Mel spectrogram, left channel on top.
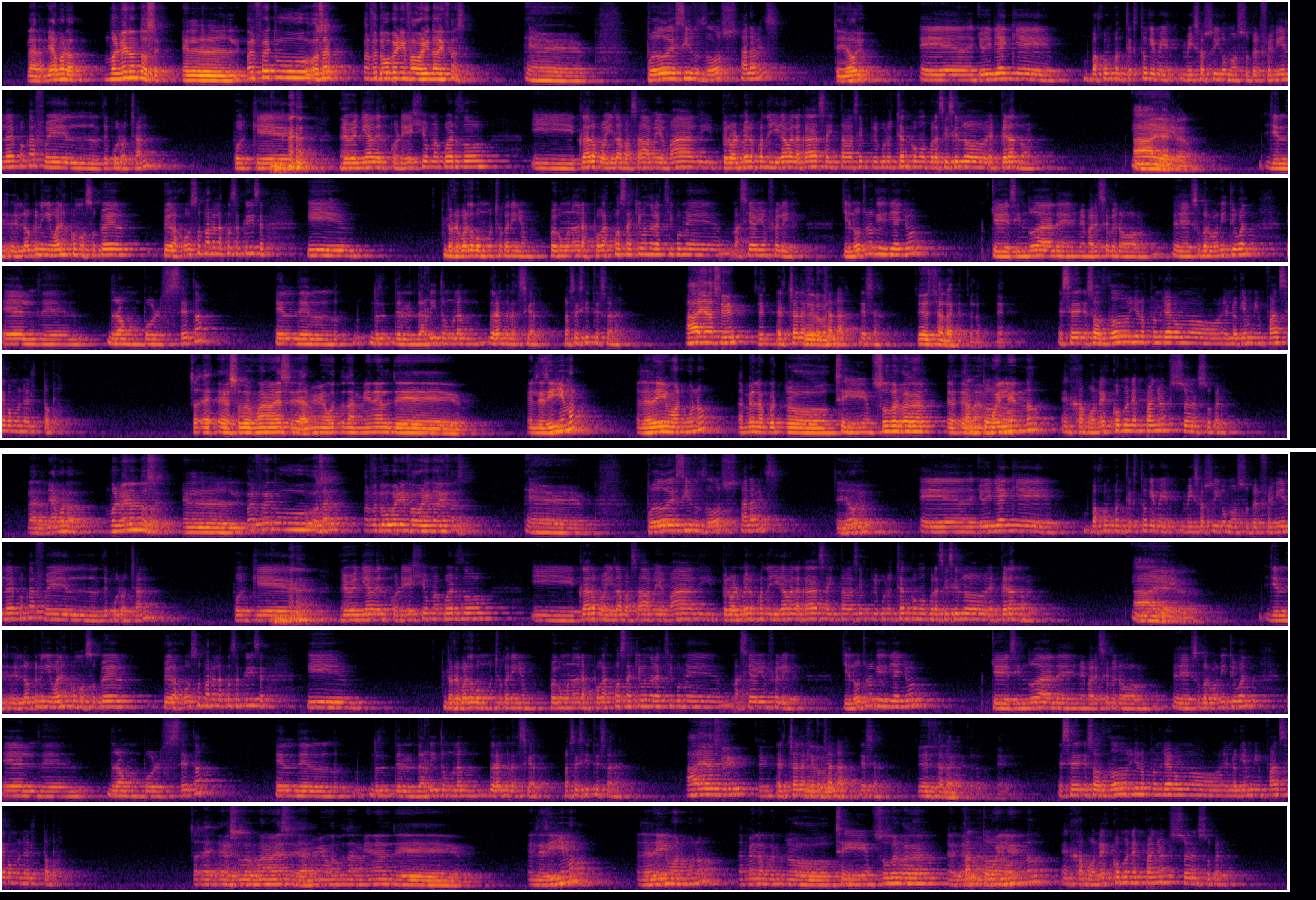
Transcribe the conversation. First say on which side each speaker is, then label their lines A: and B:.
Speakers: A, on the left; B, on the left.
A: Claro, ya bueno, volviendo entonces, el, ¿cuál fue tu, o sea, cuál fue tu opening favorito de infancia?
B: Eh, ¿puedo decir dos a la vez?
A: Sí, obvio.
B: Eh, yo diría que bajo un contexto que me, me hizo así como súper feliz en la época fue el de Kurochan, porque
A: <laughs>
B: yo
A: ¿Ya?
B: venía del colegio, me acuerdo, y claro, pues ahí la pasaba medio mal, y, pero al menos cuando llegaba a la casa ahí estaba siempre Kurochan como por así decirlo, esperándome. Y,
A: Ah, ya, claro.
B: y el, el opening igual es como súper pegajoso para las cosas que dice. Y Lo recuerdo con mucho cariño. Fue como una de las pocas cosas que cuando era chico me, me hacía bien feliz. Y el otro que diría yo, que sin duda le- me parece, pero eh, súper bonito igual, el del Dragon Ball Z, el del, de- del Derrite un gran, gran glaciar. No sé si te suena.
A: Ah, ya, sí, sí, sí,
B: El Chala
A: sí,
B: Head
A: lo
B: Chala,
A: cacho.
B: ese.
A: Sí, es chala, es chala, sí.
B: Ese, esos dos yo los pondría como en lo que es mi infancia, como en el top.
A: So- es, es súper bueno ese. A mí me gusta también el de, el de Digimon, el de Digimon uno, También lo encuentro
B: Sí,
A: súper bacán, es, es-
B: tanto
A: es muy lindo.
B: en japonés como en español suenan súper.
